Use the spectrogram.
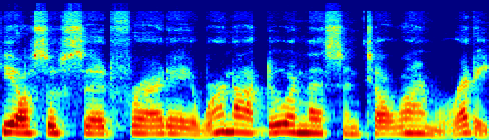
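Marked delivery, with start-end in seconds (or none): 1.2-3.1 teasing, ribbing, mocking voice. Imitating what another speaker said on Friday: mocking imitation of another speaker. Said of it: "that is not how I sound".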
